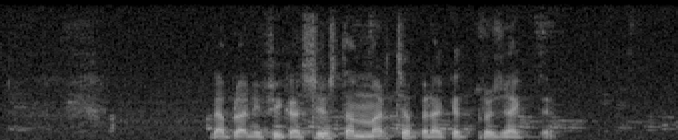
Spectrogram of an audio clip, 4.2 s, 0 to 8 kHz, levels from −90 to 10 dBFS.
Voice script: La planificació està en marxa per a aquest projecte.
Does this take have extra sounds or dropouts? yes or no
no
